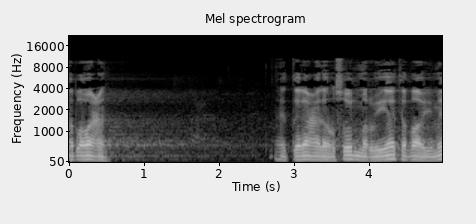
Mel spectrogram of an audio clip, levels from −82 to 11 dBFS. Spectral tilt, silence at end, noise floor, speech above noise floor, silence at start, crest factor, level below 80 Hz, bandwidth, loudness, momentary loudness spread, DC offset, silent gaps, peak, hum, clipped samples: -5.5 dB/octave; 0 s; -53 dBFS; 36 dB; 0 s; 20 dB; -56 dBFS; 11 kHz; -18 LUFS; 15 LU; under 0.1%; none; 0 dBFS; none; under 0.1%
